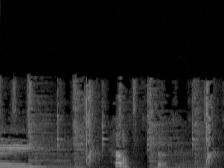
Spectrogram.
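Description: A baby cooing: a long held coo that fades just after the start, then short squeaky calls that slide up and down in pitch, over background music.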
